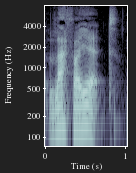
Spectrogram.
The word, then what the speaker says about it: Lafayette: And the L stands for Lafayette. – Mm. – I think that's how you say it. – It is.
